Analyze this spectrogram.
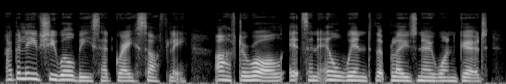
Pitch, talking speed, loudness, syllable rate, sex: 180 Hz, 225 wpm, -18 LUFS, 5.6 syllables/s, female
